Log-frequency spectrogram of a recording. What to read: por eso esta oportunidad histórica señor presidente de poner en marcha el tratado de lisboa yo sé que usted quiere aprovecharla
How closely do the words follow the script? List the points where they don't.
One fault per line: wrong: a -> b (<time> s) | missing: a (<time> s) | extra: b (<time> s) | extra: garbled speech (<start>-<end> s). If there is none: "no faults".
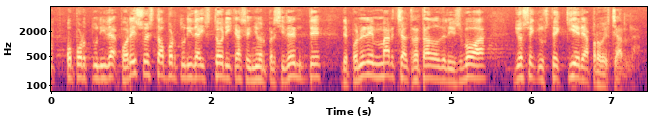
no faults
